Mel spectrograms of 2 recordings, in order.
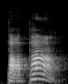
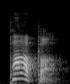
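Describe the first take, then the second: First: The stress is on the last syllable. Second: The stress is on the first syllable. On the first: It means dad. The speaker calls it right. "it is very important to pronounce this word correctly because you want to say papà" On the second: It means the Pope. The speaker calls it wrong. "not papa"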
